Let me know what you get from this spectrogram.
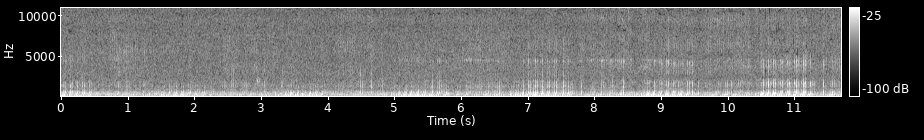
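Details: Kneading house cat, eyes shut, purring on a person's belly: a low buzzing rumble runs without a break, rising and falling in gentle pulses about every second or two, louder near the end.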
